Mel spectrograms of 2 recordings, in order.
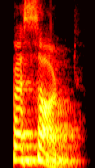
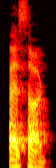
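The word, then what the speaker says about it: façade: But this word is derived from French. That is why here the sound is facade. The pronunciation of this word is facade.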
